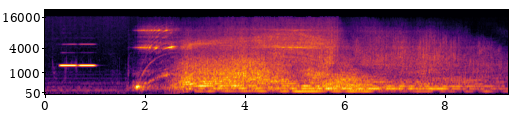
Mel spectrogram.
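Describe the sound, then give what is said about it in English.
A brief electronic tone sounds. Then an autonomous, battery-powered crop duster plane built by Pika roars past over a farm in California's Central Valley with a sweeping whoosh, settling into a loud, steady propeller drone with a buzzing, harmonic hum. “I'm here for the crop duster.”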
